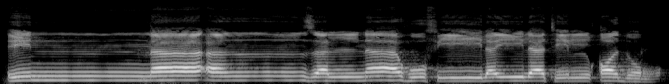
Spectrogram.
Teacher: كلمة جعلنا وأنزلنا وضللنا وقلنا، هذه كلها لابد من إيضاح اللام، اللام توسطة، ولابد من إظهارها، ولابد من المحافظة على سكون اللام والمحافظة على مخرجها، فهي ليست مدغمة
